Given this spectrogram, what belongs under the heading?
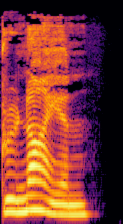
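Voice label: "bruneian", English, British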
